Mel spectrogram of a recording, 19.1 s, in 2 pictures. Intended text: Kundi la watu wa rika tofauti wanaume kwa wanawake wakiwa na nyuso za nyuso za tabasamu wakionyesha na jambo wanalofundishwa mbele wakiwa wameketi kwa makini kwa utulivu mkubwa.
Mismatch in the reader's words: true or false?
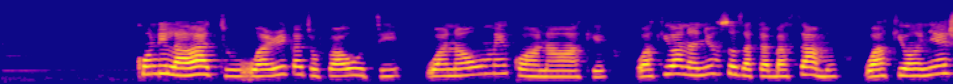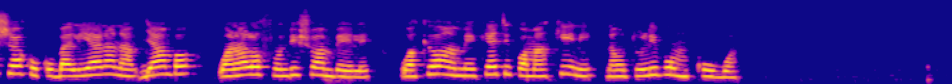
true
